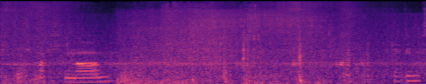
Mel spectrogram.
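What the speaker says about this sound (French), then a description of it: "Regardez-moi ces vagues." Ocean waves and wind wash steadily in the pirate video game Sea of Thieves, a broad rushing surf bed with a brief tonal creak or call near the start and faint speech underneath.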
